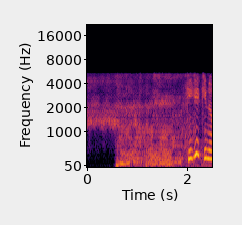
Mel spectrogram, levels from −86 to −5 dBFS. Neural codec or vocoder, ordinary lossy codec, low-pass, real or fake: codec, 16 kHz, 2 kbps, X-Codec, HuBERT features, trained on LibriSpeech; none; 5.4 kHz; fake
